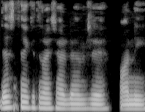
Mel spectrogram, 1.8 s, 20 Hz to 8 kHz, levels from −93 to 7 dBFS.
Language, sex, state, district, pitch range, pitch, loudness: Hindi, male, Bihar, Jahanabad, 120-140 Hz, 125 Hz, -20 LUFS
